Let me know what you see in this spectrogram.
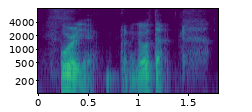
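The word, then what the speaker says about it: Ourrias: or o u r r a i s orier orier going to go with that um so I was pronouncing it oras which is just the head but we're going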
